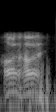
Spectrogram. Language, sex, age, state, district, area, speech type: Assamese, male, 45-60, Assam, Sivasagar, rural, conversation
